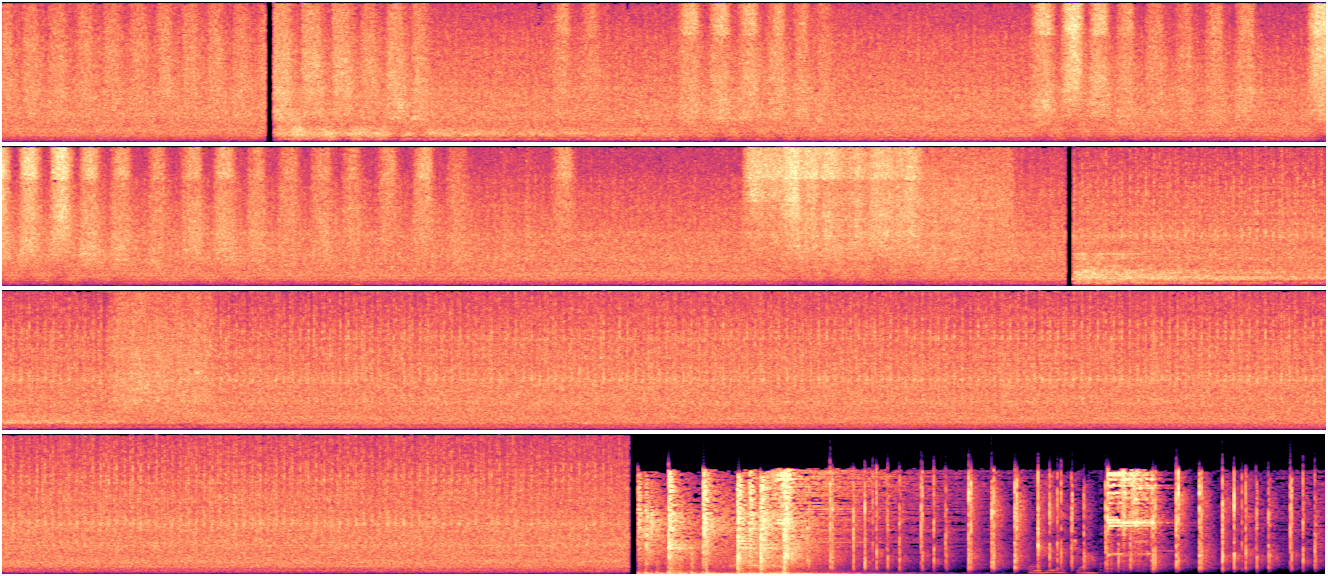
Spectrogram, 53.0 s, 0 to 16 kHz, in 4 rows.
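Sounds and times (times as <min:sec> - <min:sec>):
embroidery machine humming: 0:02.8 - 0:10.3, 0:22.7 - 0:46.0.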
